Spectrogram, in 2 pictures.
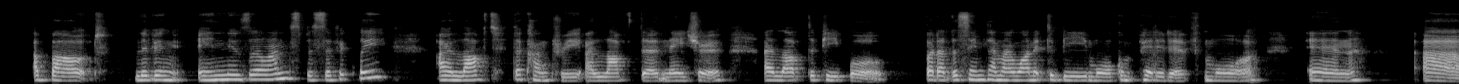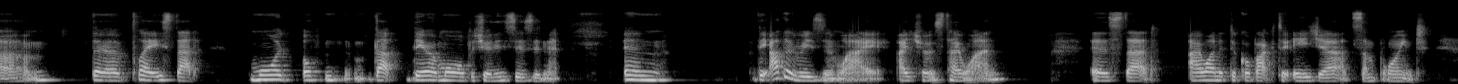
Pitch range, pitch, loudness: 185-215 Hz, 200 Hz, -22 LUFS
